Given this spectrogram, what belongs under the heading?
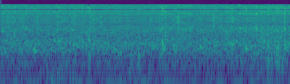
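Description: Faint, steady rush of hot spring water flowing out of the ground and down the mountain at Snively Hot Springs on the Owyhee River, a soft continuous babble with no voices.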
